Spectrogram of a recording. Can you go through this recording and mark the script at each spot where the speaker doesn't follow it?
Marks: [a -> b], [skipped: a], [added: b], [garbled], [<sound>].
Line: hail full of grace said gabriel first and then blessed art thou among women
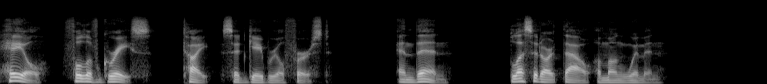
hail full of grace [added: tight] said gabriel first and then blessed art thou among women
